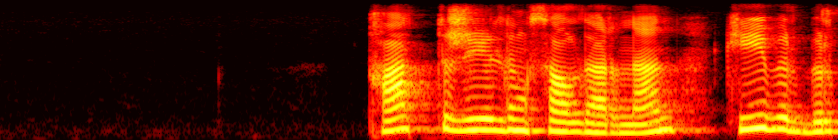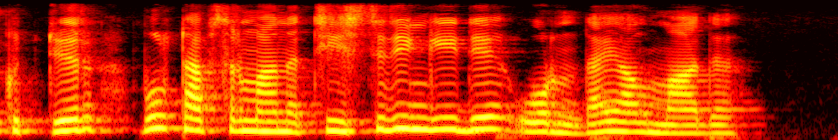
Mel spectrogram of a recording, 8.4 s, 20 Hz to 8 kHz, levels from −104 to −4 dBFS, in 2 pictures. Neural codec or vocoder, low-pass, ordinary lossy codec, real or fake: none; 7.2 kHz; none; real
